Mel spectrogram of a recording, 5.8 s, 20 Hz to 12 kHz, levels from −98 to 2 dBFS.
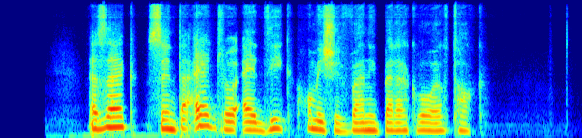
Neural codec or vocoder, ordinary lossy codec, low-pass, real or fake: codec, 16 kHz in and 24 kHz out, 0.4 kbps, LongCat-Audio-Codec, two codebook decoder; Opus, 32 kbps; 10.8 kHz; fake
